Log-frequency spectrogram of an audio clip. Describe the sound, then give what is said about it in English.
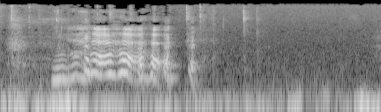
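Rapid, steady clicking of computer keys as someone types to look up a film's release year online, with a voice sounding briefly over the first half before the tapping continues on its own. “Oh, she's got a keyboard.”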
